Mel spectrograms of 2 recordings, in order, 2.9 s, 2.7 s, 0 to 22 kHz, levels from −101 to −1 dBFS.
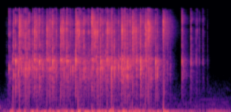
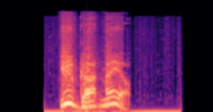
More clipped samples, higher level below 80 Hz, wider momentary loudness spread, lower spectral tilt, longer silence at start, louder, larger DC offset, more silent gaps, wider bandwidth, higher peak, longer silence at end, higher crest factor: neither; second, -50 dBFS vs -42 dBFS; about the same, 12 LU vs 10 LU; second, 2.5 dB/octave vs -6 dB/octave; second, 0.1 s vs 0.55 s; second, -26 LUFS vs -12 LUFS; neither; neither; first, 17 kHz vs 15 kHz; second, -4 dBFS vs 0 dBFS; about the same, 0.4 s vs 0.35 s; first, 26 dB vs 16 dB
